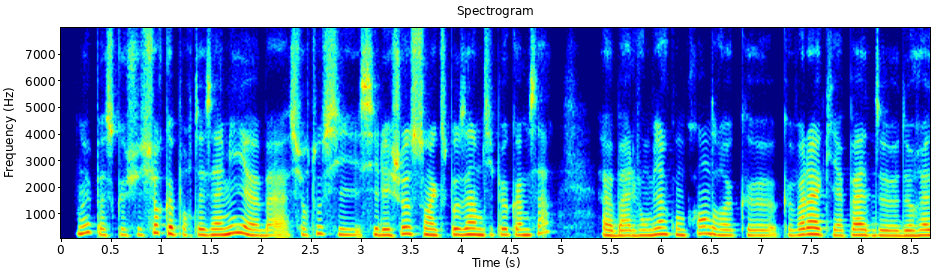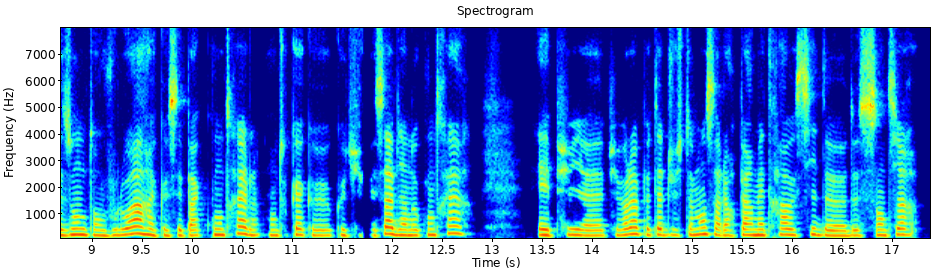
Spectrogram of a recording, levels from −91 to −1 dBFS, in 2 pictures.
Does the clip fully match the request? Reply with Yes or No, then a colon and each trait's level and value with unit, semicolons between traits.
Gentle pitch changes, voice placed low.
No: narrow, 2.3 semitones; high, 210 Hz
